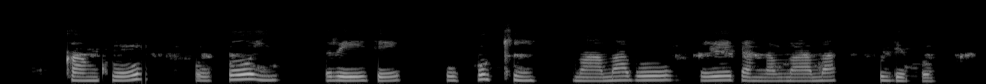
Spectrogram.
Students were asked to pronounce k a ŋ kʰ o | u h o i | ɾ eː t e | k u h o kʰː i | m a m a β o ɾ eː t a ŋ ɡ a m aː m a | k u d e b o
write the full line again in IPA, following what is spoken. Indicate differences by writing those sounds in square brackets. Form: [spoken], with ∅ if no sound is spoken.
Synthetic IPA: k a ŋ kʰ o | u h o i | ɾ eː t e | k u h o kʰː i | m a m a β o ɾ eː t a ŋ ɡ a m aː m a | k u d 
